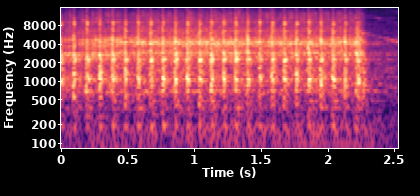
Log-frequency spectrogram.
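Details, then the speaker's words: 2013 Ford Focus with a no-start problem, with the new starter installed: the starter is triggered by jumping its terminals, giving fast, even whirring pulses about nine a second for two seconds, then a clean stop. The starter is healthy; the old starter was the fault. "If that happens and it sounds just like that or something like that, then that means your starter's good and you don't need to replace it. Your starter's healthy."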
